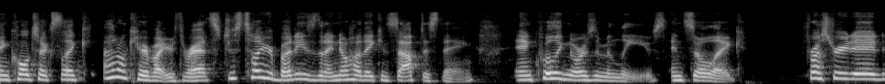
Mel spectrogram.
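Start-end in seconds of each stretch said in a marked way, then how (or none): none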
